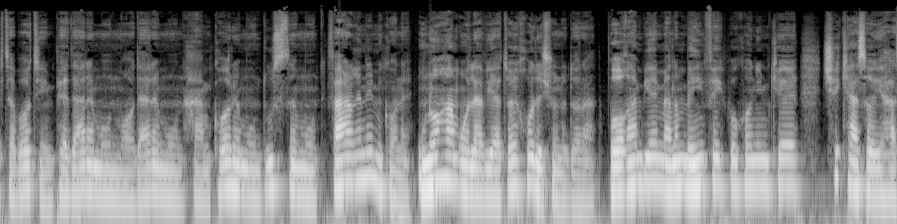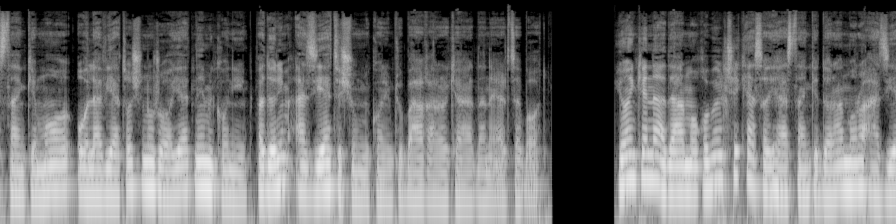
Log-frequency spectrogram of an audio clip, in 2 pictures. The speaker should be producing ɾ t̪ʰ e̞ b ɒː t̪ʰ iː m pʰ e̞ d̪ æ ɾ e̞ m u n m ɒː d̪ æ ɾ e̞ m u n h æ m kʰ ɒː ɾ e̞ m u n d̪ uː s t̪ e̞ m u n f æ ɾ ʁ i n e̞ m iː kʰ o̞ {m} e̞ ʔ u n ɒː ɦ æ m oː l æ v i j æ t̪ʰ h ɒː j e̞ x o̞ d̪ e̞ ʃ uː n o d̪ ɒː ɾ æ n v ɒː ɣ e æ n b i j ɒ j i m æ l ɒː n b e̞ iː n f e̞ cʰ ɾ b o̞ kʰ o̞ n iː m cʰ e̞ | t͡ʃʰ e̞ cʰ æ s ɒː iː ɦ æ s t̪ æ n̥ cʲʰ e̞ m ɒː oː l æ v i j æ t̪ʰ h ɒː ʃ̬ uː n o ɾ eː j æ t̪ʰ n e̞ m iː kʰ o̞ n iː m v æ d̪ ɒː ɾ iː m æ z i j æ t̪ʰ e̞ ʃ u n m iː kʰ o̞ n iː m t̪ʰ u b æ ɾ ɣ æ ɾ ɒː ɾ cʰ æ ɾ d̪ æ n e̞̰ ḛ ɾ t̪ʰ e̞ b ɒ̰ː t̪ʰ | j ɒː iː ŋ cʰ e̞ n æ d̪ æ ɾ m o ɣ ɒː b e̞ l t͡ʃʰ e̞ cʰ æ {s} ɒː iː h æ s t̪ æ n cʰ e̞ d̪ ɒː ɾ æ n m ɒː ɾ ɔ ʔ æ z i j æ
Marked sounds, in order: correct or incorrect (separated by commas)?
incorrect, correct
